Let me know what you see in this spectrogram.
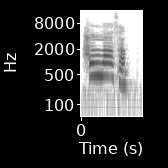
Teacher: But now, my smart, intelligent students, you know the secret to pronounce easily when you see 짜자자잔, these, this 니은, and 니을 meet, you know what happens. This 니은 sound disappears and it changes to L, double L, like 한라산. Do you see this?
